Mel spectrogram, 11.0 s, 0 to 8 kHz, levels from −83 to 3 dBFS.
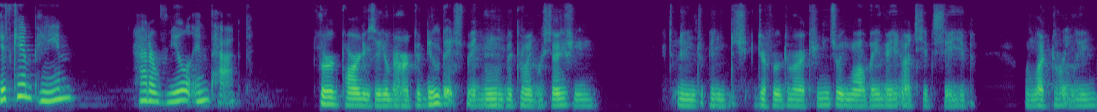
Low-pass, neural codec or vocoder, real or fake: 7.2 kHz; autoencoder, 22.05 kHz, a latent of 192 numbers a frame, VITS, trained on one speaker; fake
